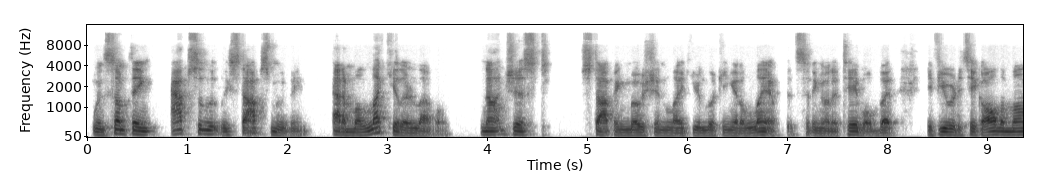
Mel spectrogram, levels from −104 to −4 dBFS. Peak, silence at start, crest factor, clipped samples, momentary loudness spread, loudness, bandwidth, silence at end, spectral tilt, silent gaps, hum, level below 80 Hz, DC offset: -8 dBFS; 0.05 s; 20 dB; under 0.1%; 11 LU; -28 LUFS; 12.5 kHz; 0 s; -6 dB/octave; none; none; -52 dBFS; under 0.1%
